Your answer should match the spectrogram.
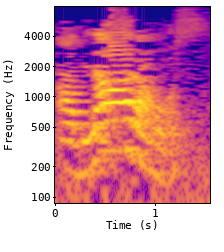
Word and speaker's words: habláramos: Acento fijo, decimos. Habláramos. Habláramos. ね、アクセントここやるので、ハトでここ強く言います。アブラモスじゃなくて、アブラモス。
